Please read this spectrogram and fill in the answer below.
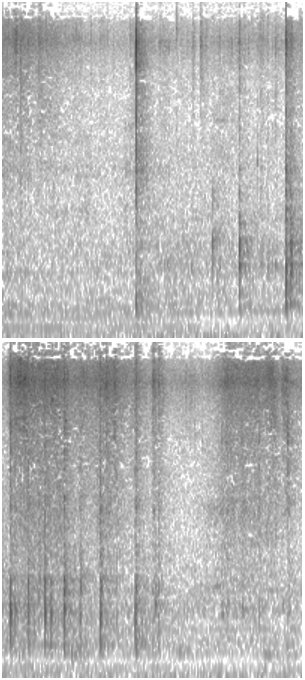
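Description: Faint room noise with scattered light clicks and taps: one sharp click about two seconds in, then a quick irregular run of them from about three to six seconds in.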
